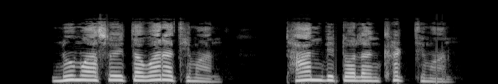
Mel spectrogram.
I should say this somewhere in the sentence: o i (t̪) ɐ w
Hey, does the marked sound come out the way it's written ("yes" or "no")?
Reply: yes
